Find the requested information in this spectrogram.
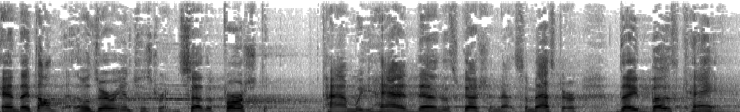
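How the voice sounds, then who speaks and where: A man with a Southern US accent speaks in a raised, projected voice at a moderate pace. His pitch is high with ordinary variation, and background noise is noticeable. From US South. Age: 60s. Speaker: campus minister to international students. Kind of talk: sermon. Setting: church. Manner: informal, storytelling.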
